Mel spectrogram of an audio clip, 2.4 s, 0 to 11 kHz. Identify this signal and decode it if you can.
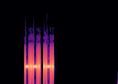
Morse code, heard as a keyed tone, about 46 wpm, 700 Hz. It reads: CR
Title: Multi-letter Phonemes 45wpm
